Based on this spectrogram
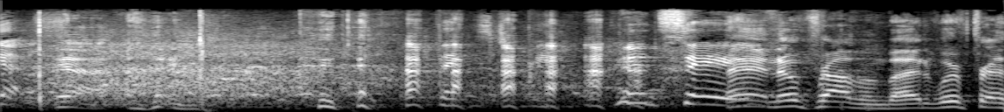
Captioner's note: laughter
